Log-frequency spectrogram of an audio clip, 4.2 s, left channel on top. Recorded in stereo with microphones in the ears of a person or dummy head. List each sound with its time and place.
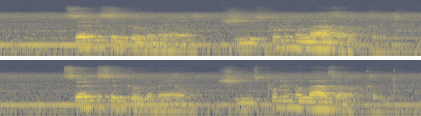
0.6 s a man speaking: 70° right (ahead or behind), 2 m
